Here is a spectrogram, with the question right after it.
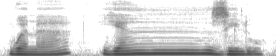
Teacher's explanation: زا کے لیے اخفا اور زا پر بزنگ ساؤنڈ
